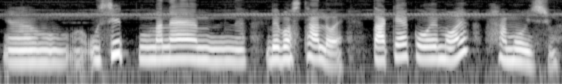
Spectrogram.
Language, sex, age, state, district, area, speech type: Assamese, female, 30-45, Assam, Golaghat, rural, spontaneous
